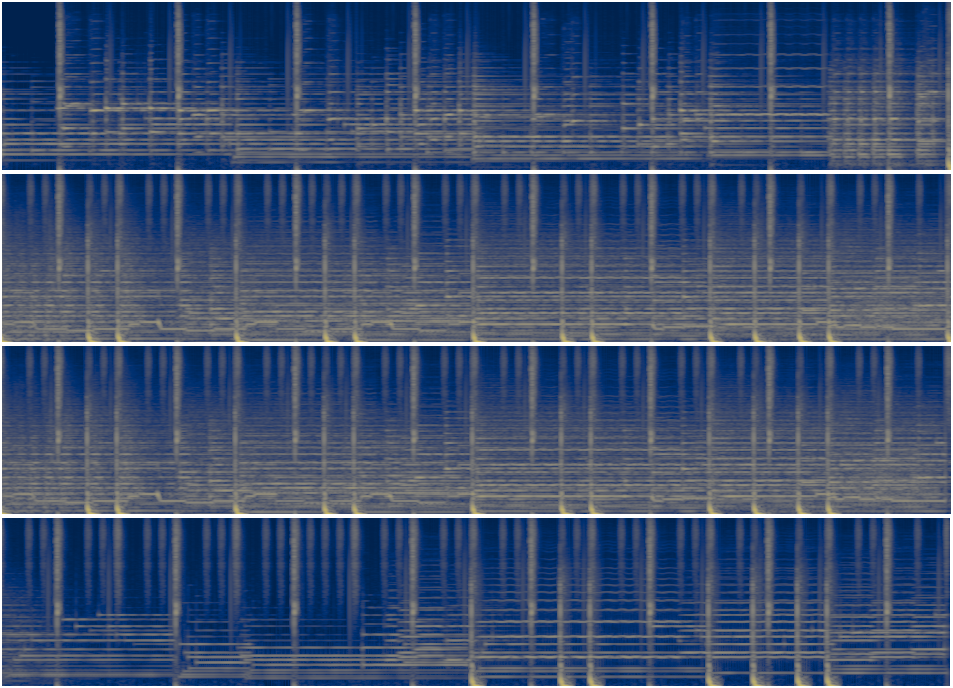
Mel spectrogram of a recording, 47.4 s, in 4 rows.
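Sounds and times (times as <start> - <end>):
smooth R&B in C minor: 0.8 - 47.4.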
